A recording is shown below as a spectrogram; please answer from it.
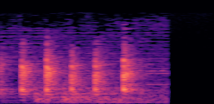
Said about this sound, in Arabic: وصلت ليلى أخيرا إلى بيت جدتها وطرقت الباب.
